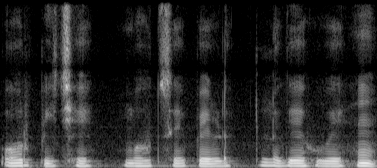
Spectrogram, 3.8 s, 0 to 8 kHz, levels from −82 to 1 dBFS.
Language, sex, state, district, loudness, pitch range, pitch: Hindi, male, Uttar Pradesh, Saharanpur, -17 LUFS, 115-130 Hz, 120 Hz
